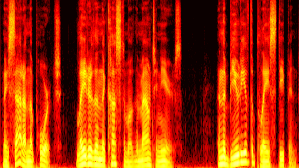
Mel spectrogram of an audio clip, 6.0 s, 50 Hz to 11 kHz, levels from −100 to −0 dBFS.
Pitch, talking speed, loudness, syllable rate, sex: 105 Hz, 190 wpm, -18 LUFS, 5.5 syllables/s, male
